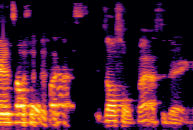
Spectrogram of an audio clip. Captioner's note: laughs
